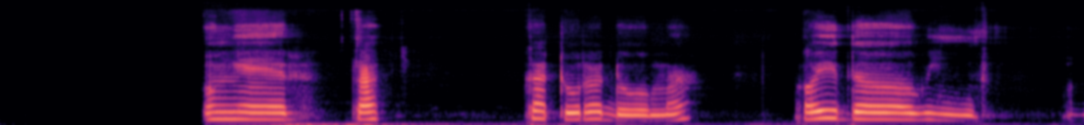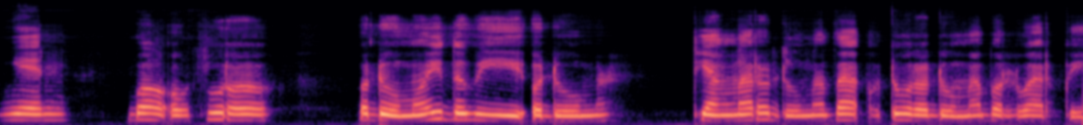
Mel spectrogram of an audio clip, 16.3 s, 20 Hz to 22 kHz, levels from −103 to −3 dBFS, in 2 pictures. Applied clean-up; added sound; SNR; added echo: neural mask model DeepFilterNet 3.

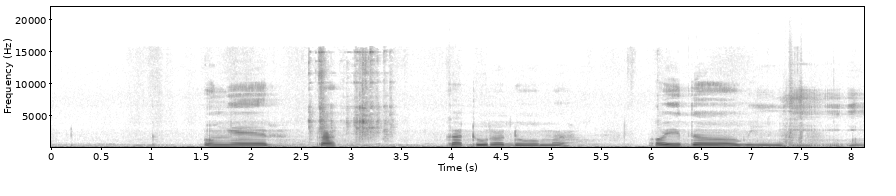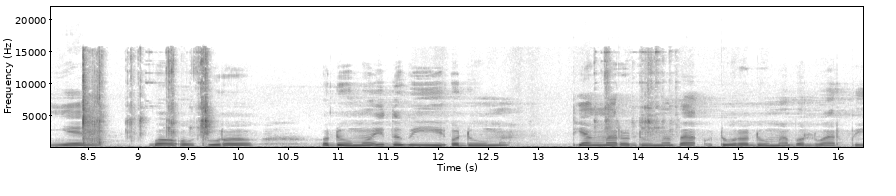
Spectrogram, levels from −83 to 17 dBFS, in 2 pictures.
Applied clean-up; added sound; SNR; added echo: none; Keys jangling; 7 dB; none.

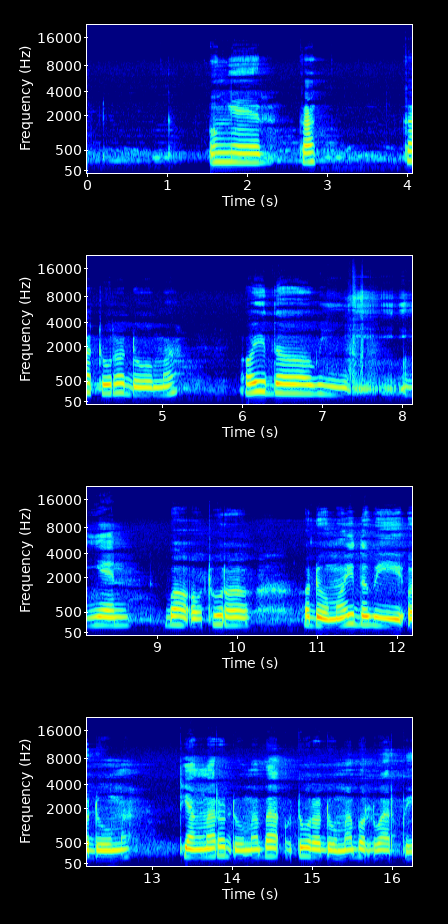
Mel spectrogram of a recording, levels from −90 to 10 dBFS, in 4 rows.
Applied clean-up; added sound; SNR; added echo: none; none; none; none.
